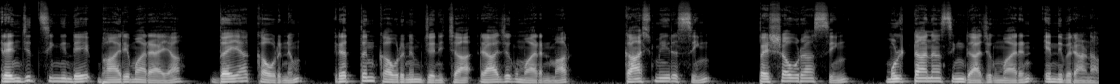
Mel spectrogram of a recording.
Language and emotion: Malayalam, neutral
